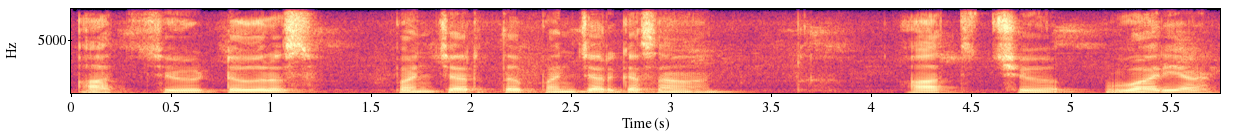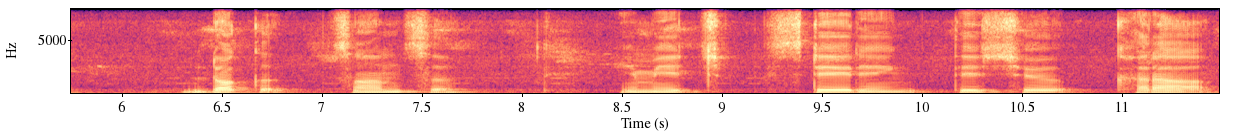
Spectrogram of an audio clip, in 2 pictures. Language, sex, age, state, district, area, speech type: Kashmiri, male, 18-30, Jammu and Kashmir, Kupwara, rural, spontaneous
